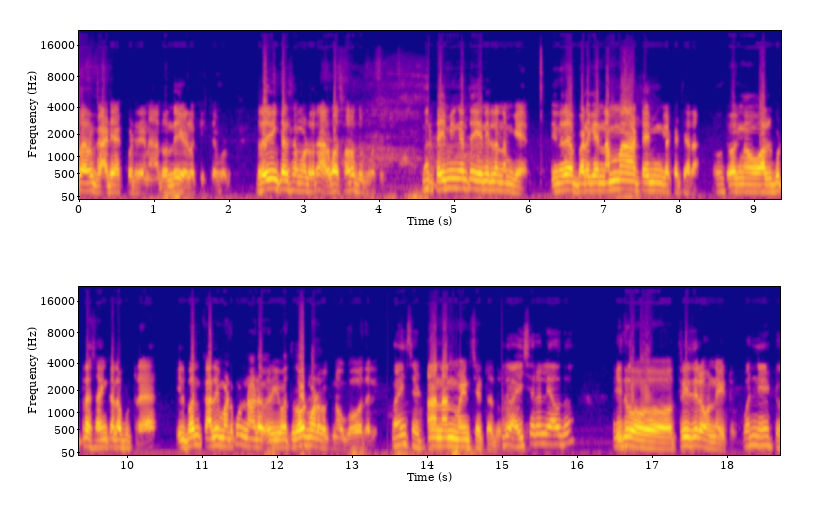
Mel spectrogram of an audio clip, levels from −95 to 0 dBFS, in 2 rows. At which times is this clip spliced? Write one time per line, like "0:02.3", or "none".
0:04.7
0:13.4
0:15.0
